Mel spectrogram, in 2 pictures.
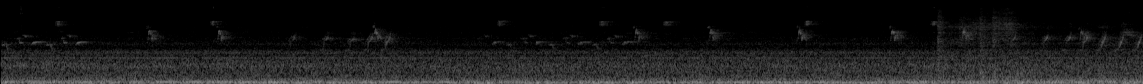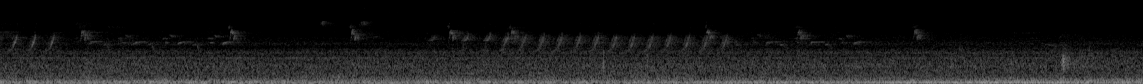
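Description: Small birds chirping on and off, with two rapid trills, one near the middle and another a few seconds later, over a steady low rumble.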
